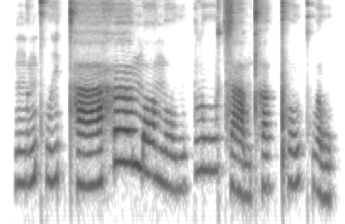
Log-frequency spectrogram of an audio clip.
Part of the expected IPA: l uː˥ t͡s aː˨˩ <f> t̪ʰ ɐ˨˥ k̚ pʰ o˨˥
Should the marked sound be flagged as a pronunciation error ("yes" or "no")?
yes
